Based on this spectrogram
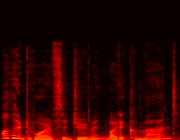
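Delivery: ordinary delivery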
